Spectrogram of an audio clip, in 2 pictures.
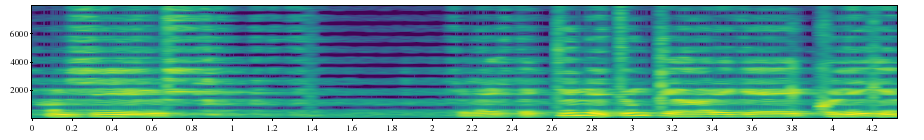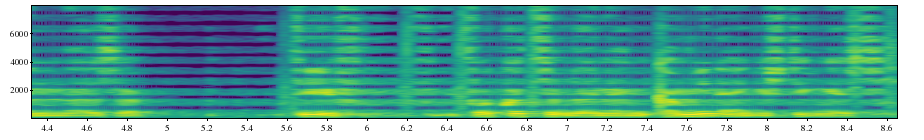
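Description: A man's voice: mid-range voice, moderate pace, long pauses, echoey room, slight background noise, close to an everyday voice. An actor playing a grumpy, sarcastic Bavarian policeman in a TV crime comedy, laconic and colloquial. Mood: laconic, probing. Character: grumpy, sarcastic small-town male policeman. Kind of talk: naturalistic TV crime comedy acting.

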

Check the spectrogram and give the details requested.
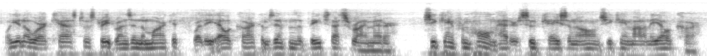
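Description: An actor playing a talkative, disturbed murder suspect in a 1950s radio drama, rambling and insistent in an American accent. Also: male voice, lowish voice, steady tone, fast talker, a little hiss or hum, natural voice. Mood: wistful, rambling. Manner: rambling, repetitive, insistent, plain-spoken. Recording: dull vintage radio recording.

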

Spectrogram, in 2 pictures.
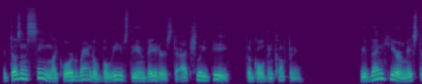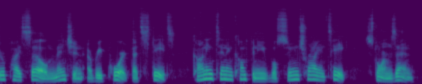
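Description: A man's voice: medium pitch, animated, moderate pace, warm tone. A man narrating a scripted book analysis as the host of a video essay.

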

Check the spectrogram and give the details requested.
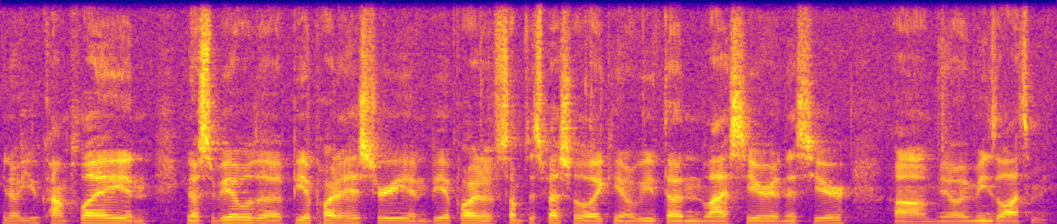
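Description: A young man from Connecticut, a college basketball player, answering press questions in a quick run of "you know" phrases into a table mic. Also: medium pitch, a little hiss or hum. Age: young adult. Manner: quick, flat delivery full of "you know". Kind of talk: postgame press conference answers. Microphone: table mic on a stand.

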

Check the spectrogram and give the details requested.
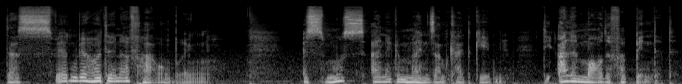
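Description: An actor playing a brilliant, self-assured detective who lectures briskly about his deductions. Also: fairly low pitch, big pitch swings, creaky, darkish tone, breathy edge, exaggerated voice. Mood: lecturing. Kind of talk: audio drama acting.

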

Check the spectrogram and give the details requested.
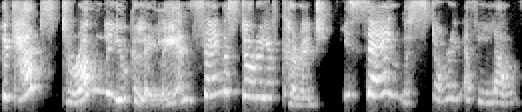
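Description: Woman doing kids story time, really high voice, super swoopy and dramatic, chats between lines. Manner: theatrical, expressive, drawn-out emphasis with exclamations. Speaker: storyteller reading a picture book. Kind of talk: children's story time read-aloud with chatty asides. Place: small room indoors, seated in an armchair.

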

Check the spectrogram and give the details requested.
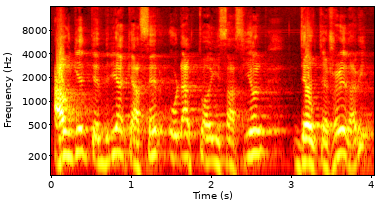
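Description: High-voiced older man in an echoey room. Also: moderate pace, darkish tone. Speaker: podcast guest, translator and editor. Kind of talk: animated interview conversation. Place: indoor book-lined room. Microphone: lapel. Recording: echoey room with long reverb.

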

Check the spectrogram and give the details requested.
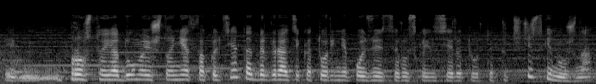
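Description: Middle-aged teacher lady talking slow and careful in a classroom, music in the background. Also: mid-range voice, fairly even intonation, darkish tone. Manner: deliberate, searching for words. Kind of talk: interview answer. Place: classroom, indoors.

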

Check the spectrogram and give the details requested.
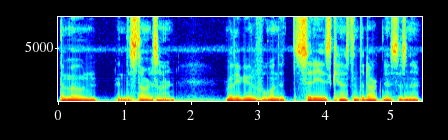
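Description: A man playing an arrogant, prickly CEO boss who turns vulnerable and flirty, in an intimate, halting ASMR roleplay that often drops toward a whisper. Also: fairly low pitch, gravelly, mellow, breathy edge, no room sound, full character voice. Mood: tender, halting.

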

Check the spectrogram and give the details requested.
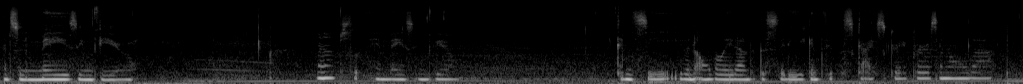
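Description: A woman whispering softly and breathily in an ASMR roleplay as a friendly taxi driver, chatting gently and without hurry. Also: a little high, moderate pace, long pauses. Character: friendly small-town taxi driver giving a guided ride. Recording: steady car and rain noise. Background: car sounds and rain.

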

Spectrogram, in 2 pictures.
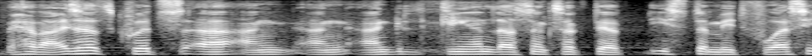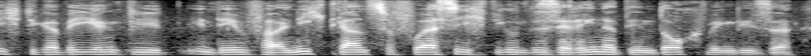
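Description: A man hosting a televised panel debate, speaking in a measured, explanatory way with a medium-pitched voice. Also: flat delivery, darkish tone. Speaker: talk show host. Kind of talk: moderating a live panel debate. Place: large open TV studio.

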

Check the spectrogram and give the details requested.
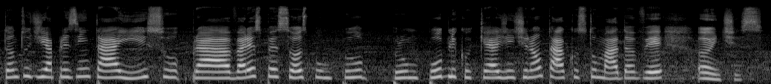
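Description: A woman's voice: sits high, steady tone, normal speed, a bit bright. A teenage girl student answering earnestly, with a small stumble, on a handheld mic. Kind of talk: on-camera interview.

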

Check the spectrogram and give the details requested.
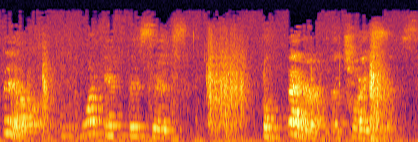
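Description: Actress as stubborn, emphatic wife in a stage play. High voice, distant mic. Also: female voice, expressive, slow, very echoey, background noise. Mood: earnest. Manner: emphatic, wordy. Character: stubborn, earnest, argumentative wife. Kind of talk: live stage play acting. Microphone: far camera.

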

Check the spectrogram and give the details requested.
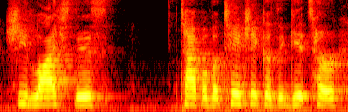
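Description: A woman's voice: medium pitch, steady tone, a little slow, a little mellow. A stuffy-nosed woman in her thirties talks straight into her phone at home, still congested from a cold. She rambles through her opinions with plenty of fillers, casual and sure of herself. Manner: chatty, opinionated, frequent "you know" fillers. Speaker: vlogger host. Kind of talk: casual commentary vlog. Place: home, indoors. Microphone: phone camera close up.

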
